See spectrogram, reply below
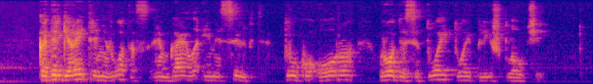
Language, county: Lithuanian, Panevėžys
